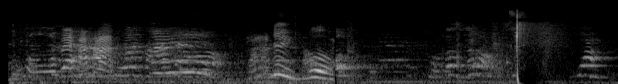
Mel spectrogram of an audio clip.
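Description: Young children's high voices, sliding up and down in pitch, loudest through the first three seconds or so and softer after. A single sharp click a little after five seconds in.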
